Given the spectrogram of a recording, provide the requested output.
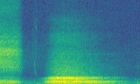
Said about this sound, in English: You're all sitting here right now. Everybody take a deep breath.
